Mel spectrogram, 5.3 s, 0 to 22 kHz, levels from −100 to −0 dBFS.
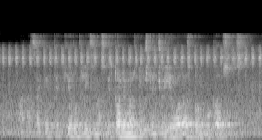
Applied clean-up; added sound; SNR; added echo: none; Insect; 8 dB; reverberation time 0.8 s.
